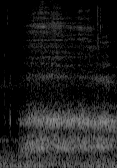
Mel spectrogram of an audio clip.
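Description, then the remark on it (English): A pale woman lying in bed unconsciously sniffs the air: a single long, breathy sniff through the nose, drawing in air steadily for about two seconds with no voices around it. “The mattress sags as the pale woman unconsciously sniffs the air and slides her arms around her boyfriend.”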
